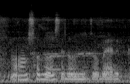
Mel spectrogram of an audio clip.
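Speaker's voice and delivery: soft, level murmur; murmured blessing. Real, not acted. Teacher pausing mid-lesson to bless the Prophet, murmured softly. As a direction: say the prayer under your breath.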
